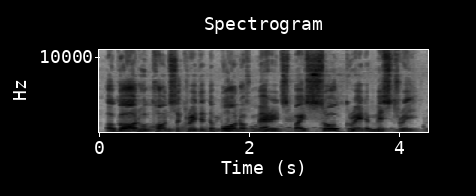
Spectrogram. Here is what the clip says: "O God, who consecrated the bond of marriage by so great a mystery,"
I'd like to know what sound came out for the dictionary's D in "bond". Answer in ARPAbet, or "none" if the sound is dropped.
none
